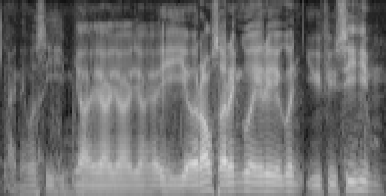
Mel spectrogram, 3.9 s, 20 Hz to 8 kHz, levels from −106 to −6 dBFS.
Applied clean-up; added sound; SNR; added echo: none; none; none; none.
